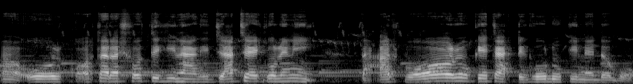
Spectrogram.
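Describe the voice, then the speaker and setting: A man playing a kind, generous old village landlord in a cartoon fairy tale, explaining things in a measured way. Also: mid-range voice, steady tone, sharp tone, faint music behind. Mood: benevolent, earnest.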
